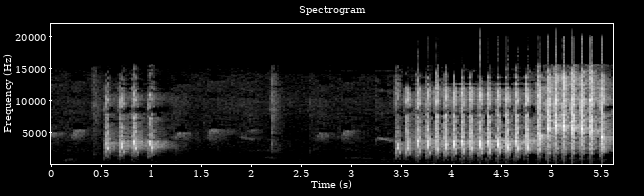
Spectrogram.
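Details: A sooty-headed bulbul in the morning gives a few short notes, falls quiet, then bursts into a long, fast series of loud repeated chattering notes.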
